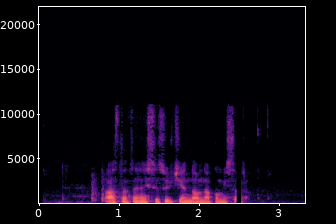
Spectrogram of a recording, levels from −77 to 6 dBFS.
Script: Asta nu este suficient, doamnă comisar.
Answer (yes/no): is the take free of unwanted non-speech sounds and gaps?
no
